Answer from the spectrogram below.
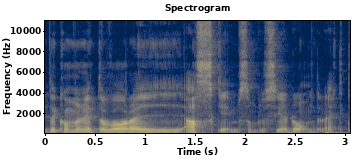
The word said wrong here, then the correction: Askim: Det, det uttalas Askim. – Askim, okej, okay, förlåt.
